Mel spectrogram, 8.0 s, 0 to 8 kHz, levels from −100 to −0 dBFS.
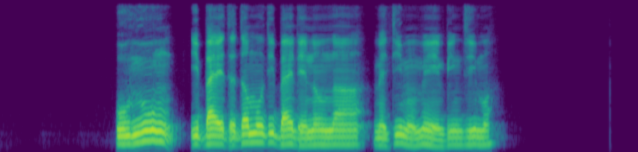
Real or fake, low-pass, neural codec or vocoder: fake; 7.2 kHz; codec, 16 kHz in and 24 kHz out, 0.4 kbps, LongCat-Audio-Codec, two codebook decoder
